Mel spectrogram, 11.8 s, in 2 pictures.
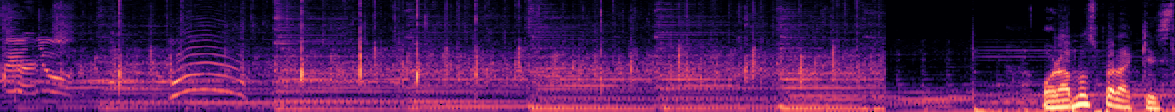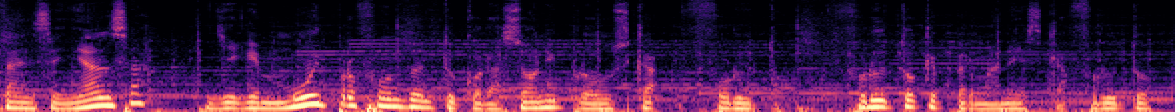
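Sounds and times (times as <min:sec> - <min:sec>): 
audience applauding: 0:00.0 - 0:04.4
keyboard or organ chords: 0:00.0 - 0:11.7
speech: 0:05.2 - 0:11.7.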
